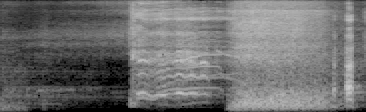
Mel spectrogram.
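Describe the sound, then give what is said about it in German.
A voice imitates heavy, drunken breathing: a wheezy, hissing inhale followed by a louder, rough, noisy exhale, with a brief snort-like catch at the end. “ja, das, und dann dieses das Atmen, diese, diese.”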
